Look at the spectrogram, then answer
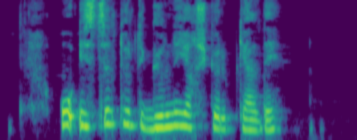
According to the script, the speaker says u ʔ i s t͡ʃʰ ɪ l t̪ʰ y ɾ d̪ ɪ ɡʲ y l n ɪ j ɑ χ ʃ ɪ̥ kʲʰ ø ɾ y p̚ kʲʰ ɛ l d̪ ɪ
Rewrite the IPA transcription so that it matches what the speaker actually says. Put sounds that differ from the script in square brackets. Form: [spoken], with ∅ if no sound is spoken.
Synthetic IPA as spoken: u ʔ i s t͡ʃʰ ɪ l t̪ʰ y ɾ d̪ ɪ ɡʲ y l n ɪ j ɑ χ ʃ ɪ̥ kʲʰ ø ɾ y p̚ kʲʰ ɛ l d̪ ɪ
